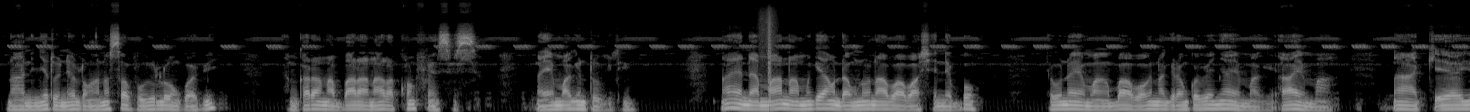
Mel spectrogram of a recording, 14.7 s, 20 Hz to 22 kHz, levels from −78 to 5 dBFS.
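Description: A wireless microphone noise hit sounds from 7.55 to 7.81 s in this speech recording, a quarter-second burst of static just before "amu keyau ndamunot napaapaasha". The FM radio link faded as reflected signals cancelled, so receiver noise surged.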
